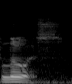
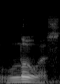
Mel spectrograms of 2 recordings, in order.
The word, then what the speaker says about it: Lewes: when I was there they told me it's pronounced like Lewis it looks like it's yeah like you have here le w es but the pronunciation is Lewis that's what they told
